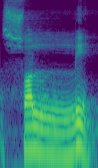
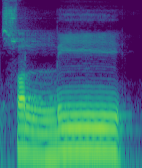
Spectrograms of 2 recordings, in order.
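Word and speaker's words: صلّ: ' ala sayyidina Muhammad," kita tidak boleh memanjangkan vokal pada huruf lam dalam kata "sholli" sehingga menjadi " shollii." Hal itu tidak diperbolehkan, baik dalam bernyanyi maupun di luar bernyanyi. Jangan sampai kita memperpanjang pengucapan " sholli" menjadi "shollii." Mengapa? Karena jika kita memanjangkan kata "sholli " menjadi "shollii," maka itu menjadi kata ganti untuk perempuan (khitab lil muannas).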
